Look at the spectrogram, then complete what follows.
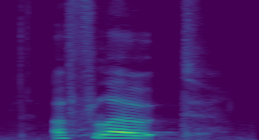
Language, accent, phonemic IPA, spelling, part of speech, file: English, US, /əˈfloʊt/, afloat, adverb / adjective / preposition, En-us-afloat.ogg
- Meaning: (adverb) 1. In or into a state of floating 2. In, or while in, a vessel at sea or on another body of water; at sea 3. Under water (bearing floating objects) 4. In or into circulation or currency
